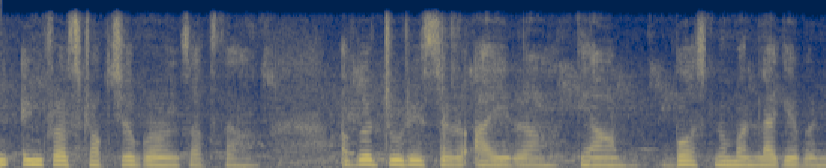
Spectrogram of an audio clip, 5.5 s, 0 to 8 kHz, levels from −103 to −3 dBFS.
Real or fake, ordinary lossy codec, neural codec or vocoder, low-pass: fake; none; vocoder, 44.1 kHz, 128 mel bands, Pupu-Vocoder; 7.2 kHz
